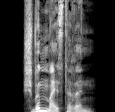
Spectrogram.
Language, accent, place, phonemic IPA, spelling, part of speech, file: German, Germany, Berlin, /ˈʃvɪmˌmaɪ̯stəʁɪn/, Schwimm-Meisterin, noun, De-Schwimm-Meisterin.ogg
- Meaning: female equivalent of Schwimm-Meister (“mocker”)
